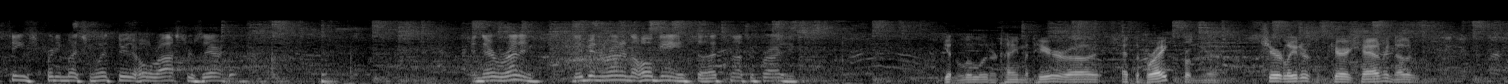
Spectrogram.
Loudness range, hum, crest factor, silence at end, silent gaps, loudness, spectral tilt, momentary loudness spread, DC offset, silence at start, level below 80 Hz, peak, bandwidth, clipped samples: 6 LU; none; 20 dB; 0 s; none; -32 LUFS; -4.5 dB/octave; 13 LU; under 0.1%; 0 s; -54 dBFS; -12 dBFS; 8.4 kHz; under 0.1%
